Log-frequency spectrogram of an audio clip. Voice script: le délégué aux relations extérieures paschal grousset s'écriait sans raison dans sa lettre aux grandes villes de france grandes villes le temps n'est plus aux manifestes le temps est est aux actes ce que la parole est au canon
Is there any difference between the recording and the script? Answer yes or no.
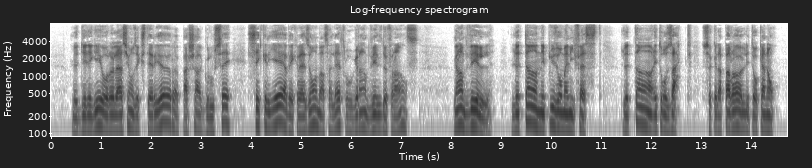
yes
